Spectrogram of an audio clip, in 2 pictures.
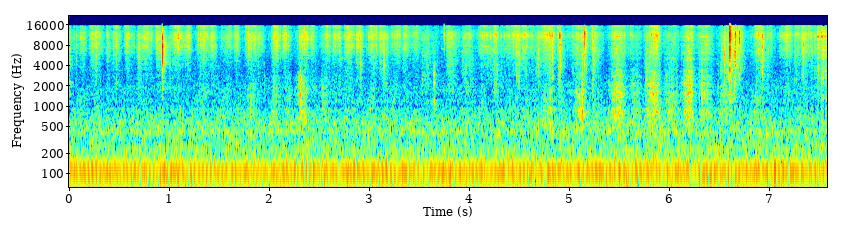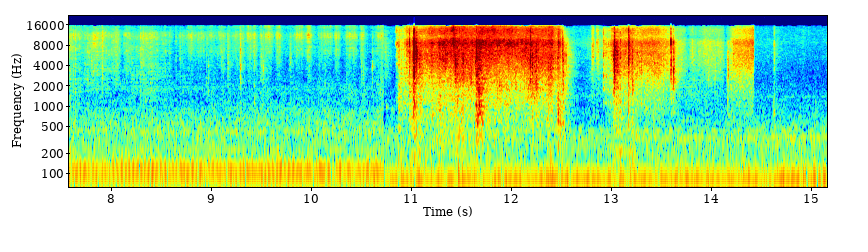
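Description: A knife scoring shallow cuts into a cocoa sponge sheet lying on baking paper: faint scrapes and taps over a low steady hum. About eleven seconds in the baking paper rustles loudly for over a second, then a few shorter rustles follow.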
